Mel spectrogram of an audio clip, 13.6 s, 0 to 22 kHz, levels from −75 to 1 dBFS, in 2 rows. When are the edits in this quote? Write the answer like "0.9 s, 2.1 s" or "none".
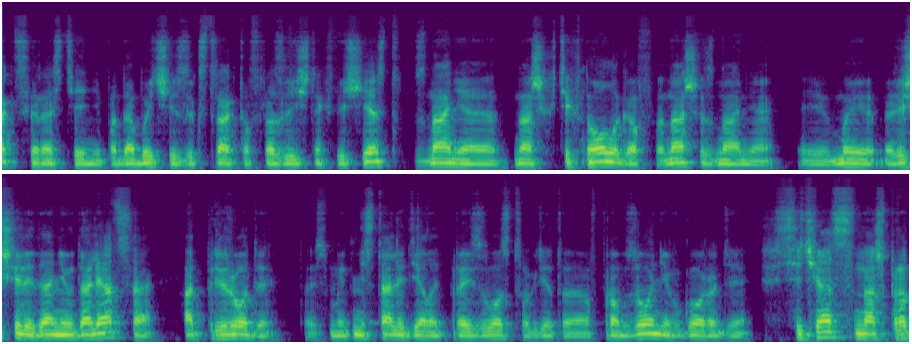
12.5 s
